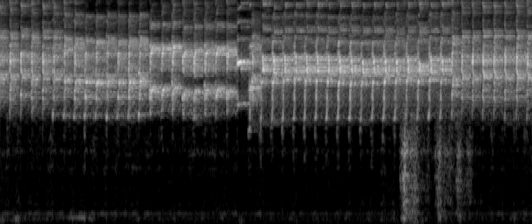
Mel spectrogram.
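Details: Long pause-free lovebird ngekek, the kind of chatter used as a tutor recording: continuous piercing chatter of rapid pulses whose pitch steps up and down between phrases, and a few low knocks near the end.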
